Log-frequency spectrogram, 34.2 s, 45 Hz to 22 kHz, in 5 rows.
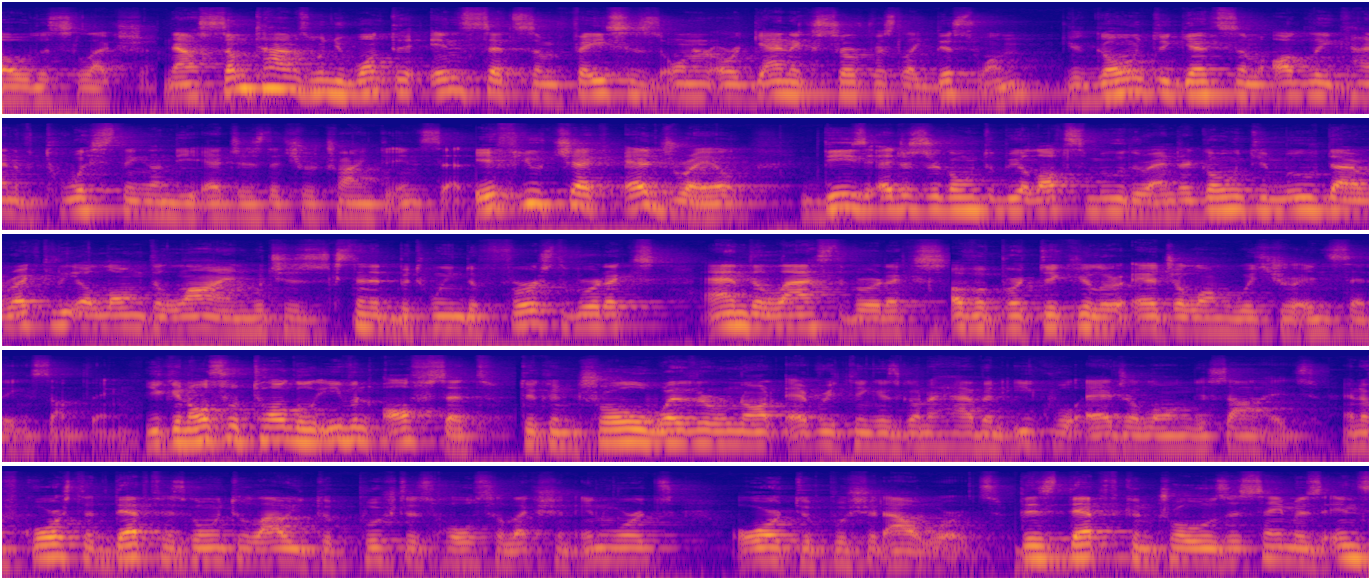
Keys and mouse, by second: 0.7 a, 0.7 shift+w, 1.0 i, 5.3 click, 6.1 click, 9.9 click, 10.6 middle click, 12.0 middle click, 18.0 2, 18.3 i, 19.6-21.1 middle drag, 21.3 click, 21.8 click, 22.3 click, 27.2-29.4 drag, 29.7 middle click, 31.4 click, 32.3 a, 32.3 shift+w, 32.3 3, 33.9 i.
